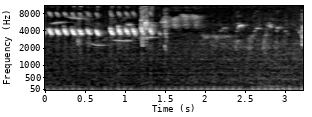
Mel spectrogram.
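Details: Drongo imitating cililin, offered as training song for other birds; a quick run of high, clipped notes pauses, resumes briefly, then gives way to soft scattered squeaks and chirps.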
